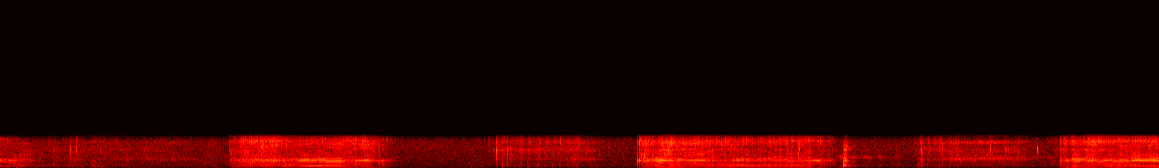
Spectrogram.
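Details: Adult flatmate sleeping after a night of heavy drinking, with loud, drawn-out snores of a whistling, whining tone, about three over ten seconds, quieter breathing between; snoring.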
